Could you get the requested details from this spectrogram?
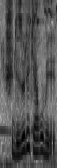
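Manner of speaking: ordinary talk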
